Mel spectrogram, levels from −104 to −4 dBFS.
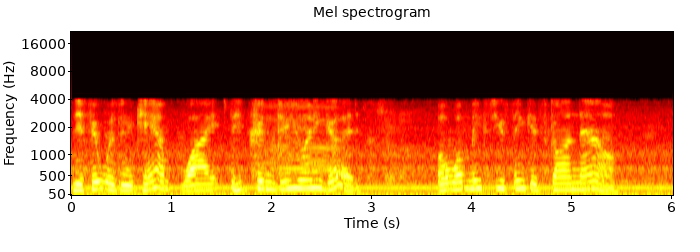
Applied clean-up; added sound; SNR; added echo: none; Bus; 9 dB; reverberation time 0.4 s.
